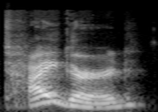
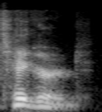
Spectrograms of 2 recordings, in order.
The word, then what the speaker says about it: Tigard: is a um there's a town called tiger that I pronounced Tigard oh when I got here but Tiger Tiger is RA like a tiger ra tiger no not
